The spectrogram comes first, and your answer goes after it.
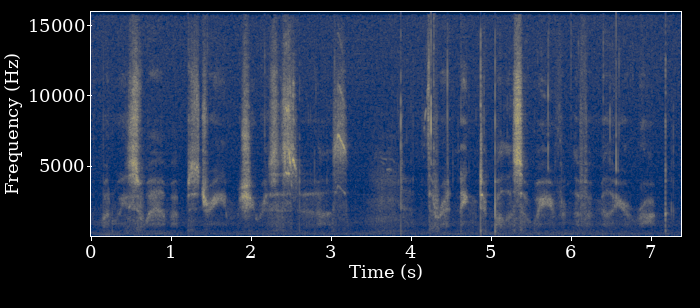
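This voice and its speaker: Whispering at a fairly slow pace over noticeable background noise. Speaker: ASMR creator. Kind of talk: bedtime story reading. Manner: soft-spoken, whispered.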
